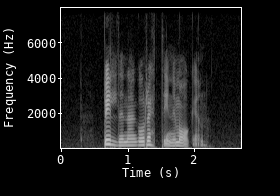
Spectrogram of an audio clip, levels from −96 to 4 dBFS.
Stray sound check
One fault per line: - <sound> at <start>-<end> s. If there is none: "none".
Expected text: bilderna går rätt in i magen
none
